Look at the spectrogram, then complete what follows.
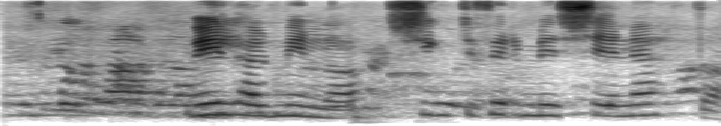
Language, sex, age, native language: Icelandic, male, 11, Icelandic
